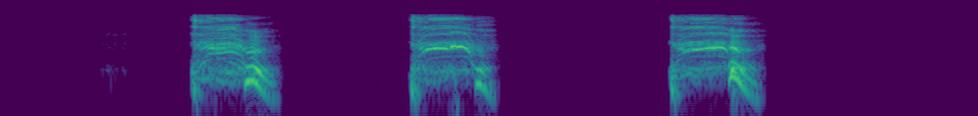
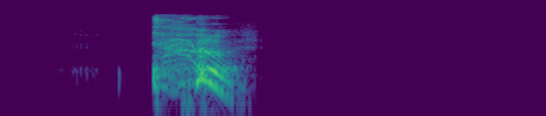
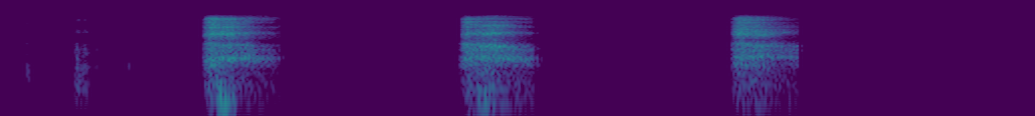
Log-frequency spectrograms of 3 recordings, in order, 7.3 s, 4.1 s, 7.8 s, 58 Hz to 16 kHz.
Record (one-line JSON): {"three_cough_length": "7.3 s", "three_cough_amplitude": 25390, "three_cough_signal_mean_std_ratio": 0.39, "cough_length": "4.1 s", "cough_amplitude": 23441, "cough_signal_mean_std_ratio": 0.27, "exhalation_length": "7.8 s", "exhalation_amplitude": 4336, "exhalation_signal_mean_std_ratio": 0.32, "survey_phase": "beta (2021-08-13 to 2022-03-07)", "age": "45-64", "gender": "Female", "wearing_mask": "No", "symptom_none": true, "smoker_status": "Ex-smoker", "respiratory_condition_asthma": true, "respiratory_condition_other": false, "recruitment_source": "REACT", "submission_delay": "2 days", "covid_test_result": "Negative", "covid_test_method": "RT-qPCR", "influenza_a_test_result": "Negative", "influenza_b_test_result": "Negative"}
